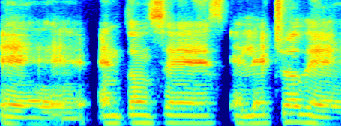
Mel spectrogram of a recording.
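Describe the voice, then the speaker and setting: A man's bright, sharp tone with fairly even intonation, the sound dry and close with no echo. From Argentina. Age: 30s. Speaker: drag performer and dance teacher. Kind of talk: interview testimony.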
